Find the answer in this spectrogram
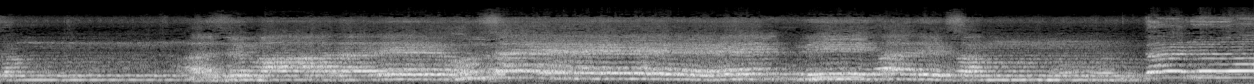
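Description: A group of men chanting a noha, a Shia mourning lament, in unaccompanied unison with long held lines. Near the end a single lead voice takes up the recitation.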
